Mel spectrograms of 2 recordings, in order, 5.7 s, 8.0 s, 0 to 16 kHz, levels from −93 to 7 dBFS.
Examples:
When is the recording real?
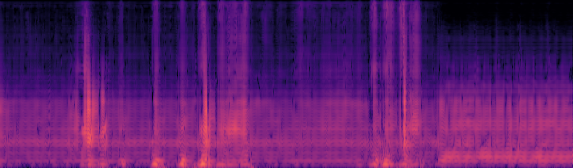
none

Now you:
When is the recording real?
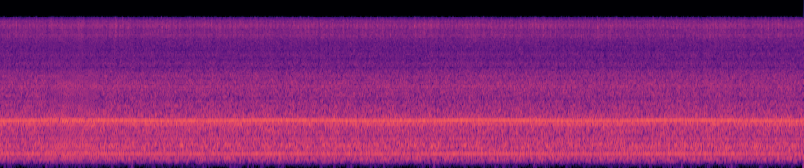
0.0-0.5; 1.0-8.0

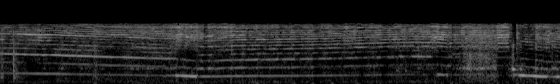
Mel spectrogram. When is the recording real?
2.8-5.6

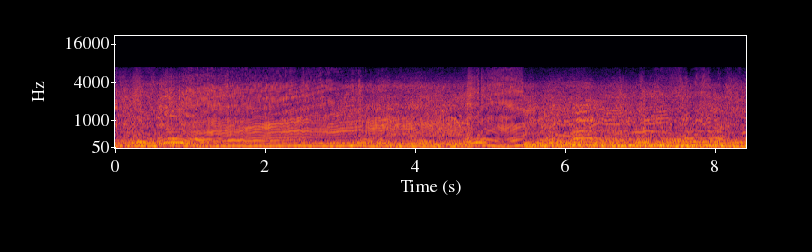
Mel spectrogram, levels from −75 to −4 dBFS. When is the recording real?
0.0-3.7; 4.9-8.4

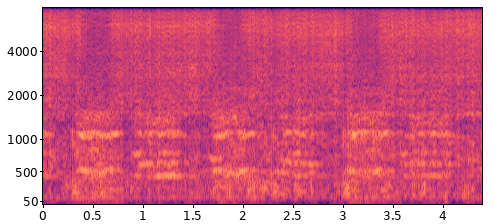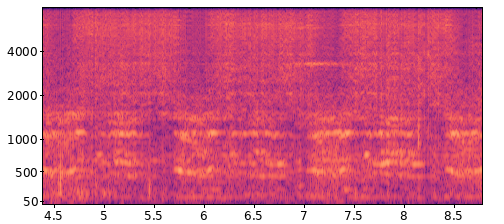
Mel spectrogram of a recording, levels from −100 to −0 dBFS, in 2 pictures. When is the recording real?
none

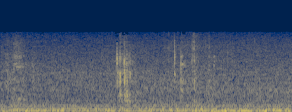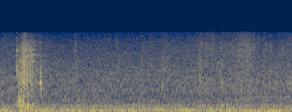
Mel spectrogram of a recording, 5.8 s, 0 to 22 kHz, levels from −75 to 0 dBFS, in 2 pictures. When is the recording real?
0.7-1.5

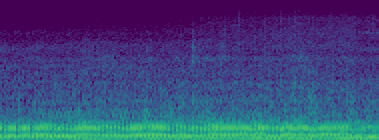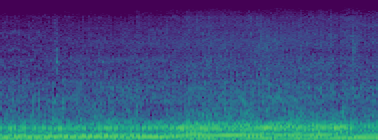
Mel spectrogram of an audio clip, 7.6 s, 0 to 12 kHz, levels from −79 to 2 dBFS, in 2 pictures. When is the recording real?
0.0-4.5; 6.8-7.6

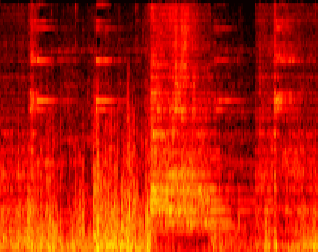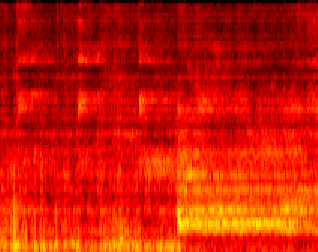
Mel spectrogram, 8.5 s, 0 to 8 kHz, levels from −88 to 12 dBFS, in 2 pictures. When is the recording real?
0.5-2.0; 2.8-3.4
